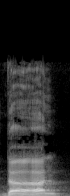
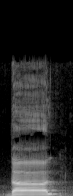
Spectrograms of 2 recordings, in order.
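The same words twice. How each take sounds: First: The vowel wavers up and down in pitch. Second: The word is said slowly with a steady vowel. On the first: The speaker calls it wrong. "लहराव के साथ कहते हैं" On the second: The speaker calls it right. "लफ्ज़ दाल को बिल्कुल आहिस्ता बोलें"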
